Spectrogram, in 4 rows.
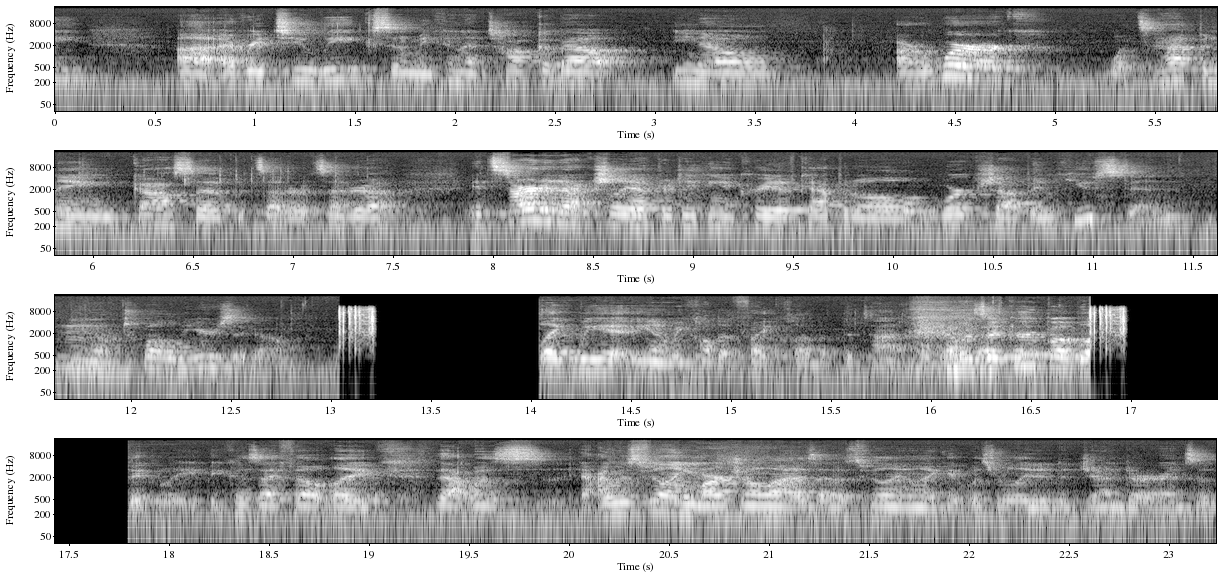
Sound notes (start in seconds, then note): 16.8 camera clicks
